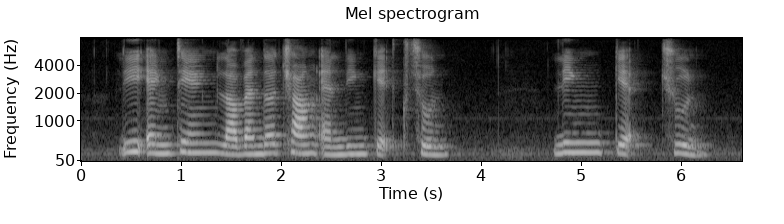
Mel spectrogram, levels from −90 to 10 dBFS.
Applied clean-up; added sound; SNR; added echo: none; none; none; none.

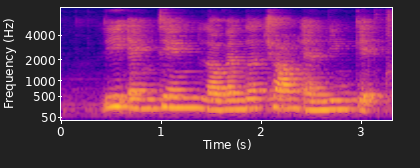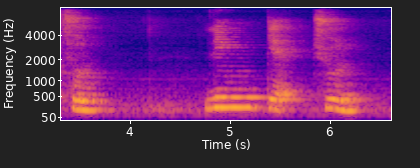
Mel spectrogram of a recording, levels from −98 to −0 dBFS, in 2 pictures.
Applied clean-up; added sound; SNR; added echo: none; none; none; reverberation time 0.6 s.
